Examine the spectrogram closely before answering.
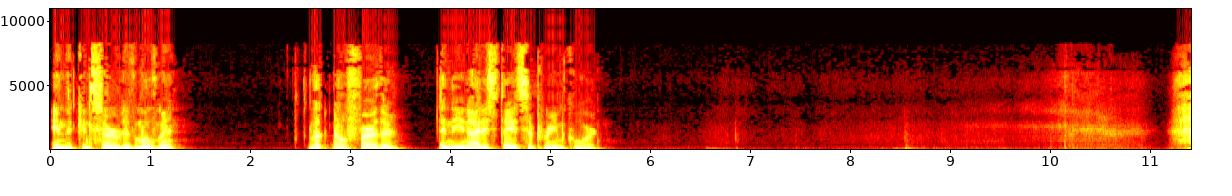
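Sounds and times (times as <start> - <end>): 
speech: 0.0 - 1.4, 2.6 - 5.6
deep breath in: 9.2 - 11.4.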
